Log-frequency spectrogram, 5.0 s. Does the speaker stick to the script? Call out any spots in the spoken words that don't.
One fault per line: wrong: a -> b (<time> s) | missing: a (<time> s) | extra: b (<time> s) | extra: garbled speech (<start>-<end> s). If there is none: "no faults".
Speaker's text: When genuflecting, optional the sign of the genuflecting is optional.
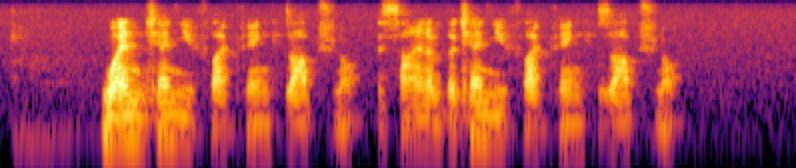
no faults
